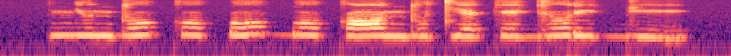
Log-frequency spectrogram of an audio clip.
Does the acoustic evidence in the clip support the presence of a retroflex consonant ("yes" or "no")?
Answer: no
